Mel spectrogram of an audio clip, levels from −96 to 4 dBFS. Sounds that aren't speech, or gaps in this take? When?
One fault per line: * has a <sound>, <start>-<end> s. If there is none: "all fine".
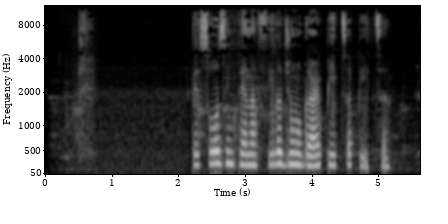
all fine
